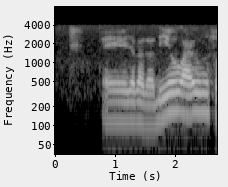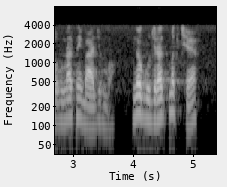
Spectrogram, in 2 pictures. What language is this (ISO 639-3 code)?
guj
